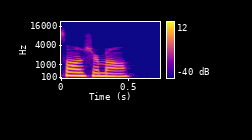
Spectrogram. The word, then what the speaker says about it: Saint-Germain: But Saint-Germain, that's how I'm going to pronounce it. It is pronounced Saint-Germain.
